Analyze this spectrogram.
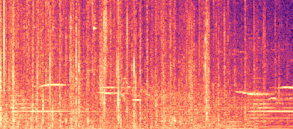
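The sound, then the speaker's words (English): Heavy hoofbeats of horses galloping hard, a dense, rapid pounding that stays loud throughout, with a rumbling low end and no voices. “He could hear hard-running horses.”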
